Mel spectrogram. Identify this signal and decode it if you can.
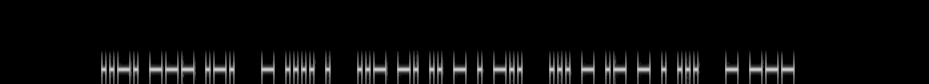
Morse code, heard as a keyed tone, about 30 wpm, 700 Hz. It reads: FOR THE UNITED STATES TO
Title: Sets of 5 Words Encore 30wpm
